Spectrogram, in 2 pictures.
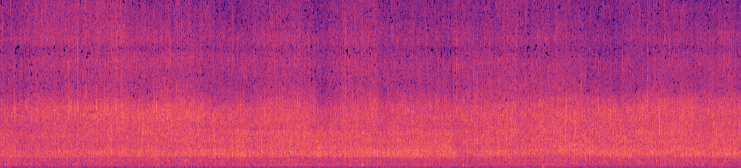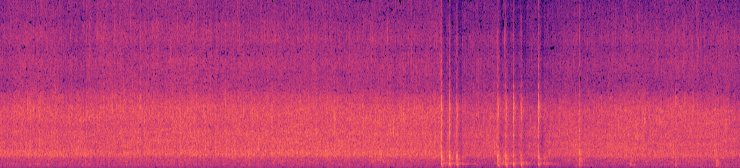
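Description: Cabbage and green beans sizzling as they sauté in a large pan, a steady frying hiss. Near the end comes a short run of sharp metallic clinks, as of a fork striking the pan.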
